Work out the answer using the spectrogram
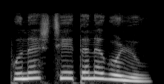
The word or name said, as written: ಪುನಶ್ಚೇತನಗೊಳ್ಳು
